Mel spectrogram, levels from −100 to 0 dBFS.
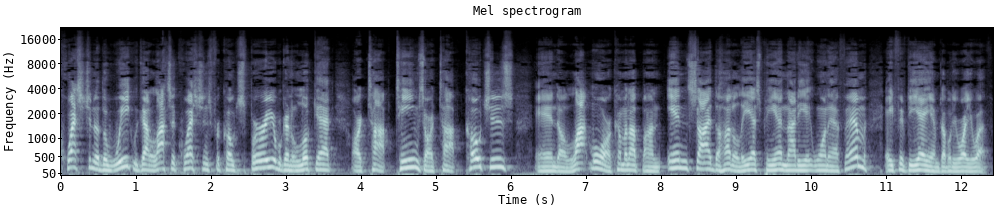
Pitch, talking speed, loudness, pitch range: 145 Hz, 190 wpm, -17 LUFS, 130-180 Hz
